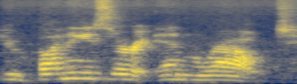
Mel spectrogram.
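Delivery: hushed, whispering voice. Telling another speaker the bunnies are on their way: whispering. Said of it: "Why are we whispering?".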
